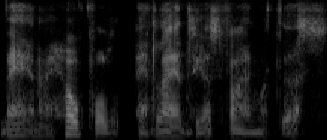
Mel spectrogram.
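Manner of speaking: muttered aside under the breath. In a roleplay game, a character walking away mutters under breath. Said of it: "I'm going to mutter under my breath".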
